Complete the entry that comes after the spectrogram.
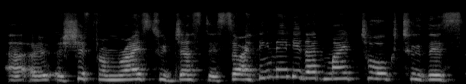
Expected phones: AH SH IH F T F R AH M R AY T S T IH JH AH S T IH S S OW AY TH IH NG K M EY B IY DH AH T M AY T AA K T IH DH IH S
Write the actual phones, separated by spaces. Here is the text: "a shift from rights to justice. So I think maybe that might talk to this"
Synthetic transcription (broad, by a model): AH SH IH F T F R AH M R AY T S T IH JH AH S T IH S S OW AY TH IH NG K M EY B IY DH AH T M AY T AA K T IH DH IH S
